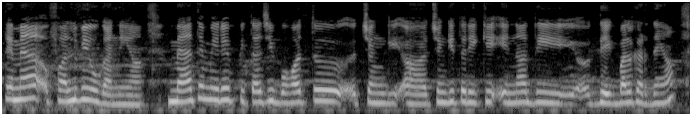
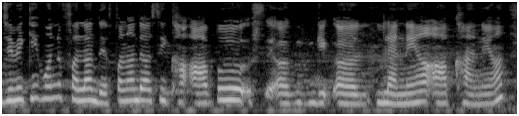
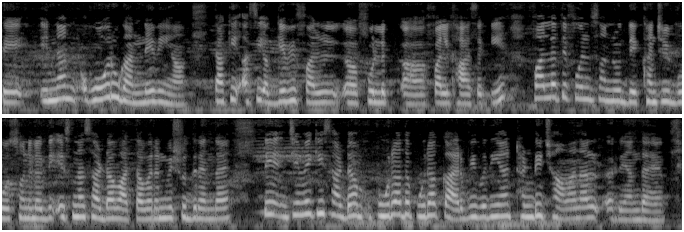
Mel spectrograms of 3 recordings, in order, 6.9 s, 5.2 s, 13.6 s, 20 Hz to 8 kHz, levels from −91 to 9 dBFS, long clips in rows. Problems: constant background noise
